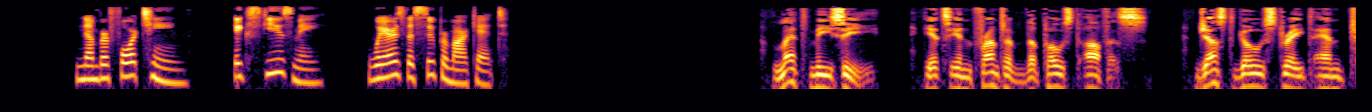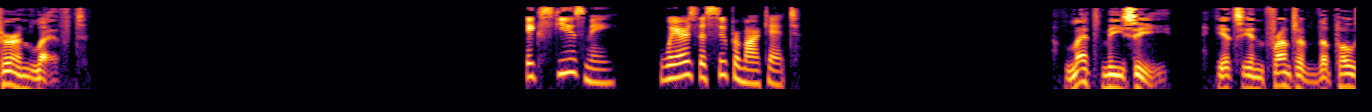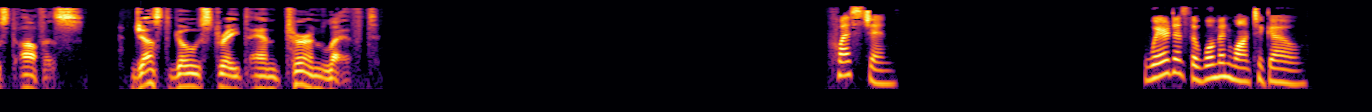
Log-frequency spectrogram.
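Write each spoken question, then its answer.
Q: Where does the woman want to go?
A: The supermarket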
